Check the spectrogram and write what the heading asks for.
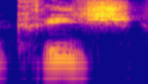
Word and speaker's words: Krieg: Eine weitere Vermutung ist, dass hier nicht das deutsche Wort Grieche von den Einwohnern Griechenlands abstand, sondern das Wort Krieg mit K am Anfang, ja, was eben Krieg bedeutet und im Kölschen Zungenschlag gerne Kriech ausgesprochen wird und damit fast Wort, also soundmäßig dem Griech ähnlich ist.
